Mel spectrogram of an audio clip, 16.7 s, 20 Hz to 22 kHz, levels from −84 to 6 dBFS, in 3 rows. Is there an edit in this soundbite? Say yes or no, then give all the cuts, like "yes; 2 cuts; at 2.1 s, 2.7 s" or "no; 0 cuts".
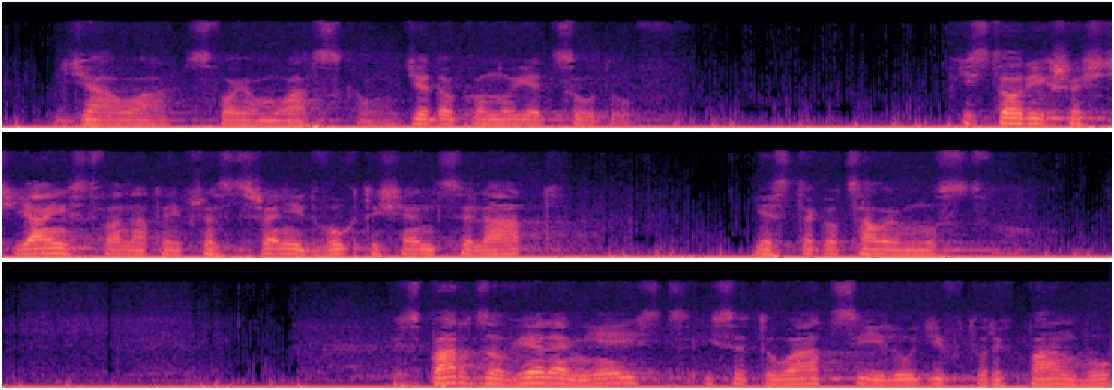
no; 0 cuts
